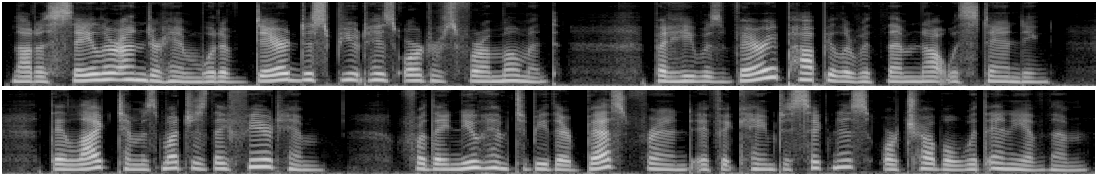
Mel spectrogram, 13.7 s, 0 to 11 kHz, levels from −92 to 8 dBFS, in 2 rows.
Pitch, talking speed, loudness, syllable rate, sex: 205 Hz, 225 wpm, -19 LUFS, 5.8 syllables/s, female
